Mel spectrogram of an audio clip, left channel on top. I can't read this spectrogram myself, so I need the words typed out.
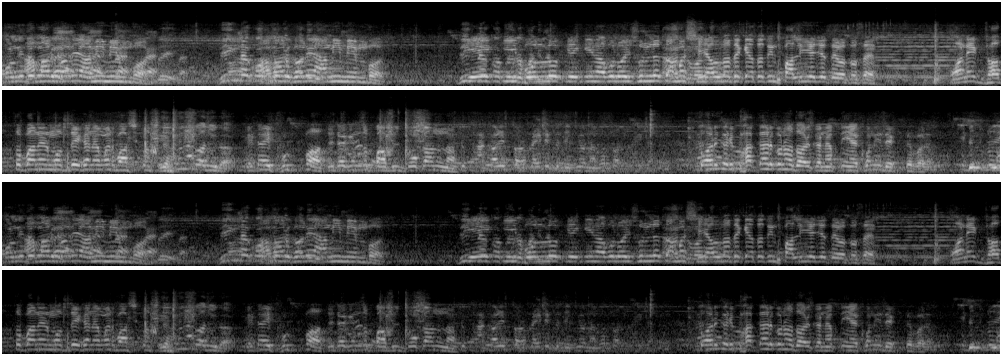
নিতে আমার ঘরে আমি মেম্বার, ঠিক না? আমার ঘরে আমি মেম্বার। কে কি বললো, কে কি না বললো, ওই শুনলে তো আমার শিয়ালদা থেকে এতদিন পালিয়ে যেতে হতো স্যার। অনেক ধত্তপানের মধ্যে এখানে আমার বাস করতে হয়। এটাই ফুটপাথ, এটা কিন্তু পাবলিক দোকান না। তরকারি ফাঁকার কোনো দরকার নেই, আপনি এখনই দেখতে পারেন।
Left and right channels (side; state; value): right; quieter; 10.2 dB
